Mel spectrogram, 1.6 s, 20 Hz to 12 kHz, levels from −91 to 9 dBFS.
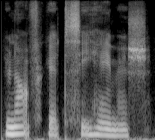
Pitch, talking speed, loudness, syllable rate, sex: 155 Hz, 230 wpm, -18 LUFS, 5.5 syllables/s, female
